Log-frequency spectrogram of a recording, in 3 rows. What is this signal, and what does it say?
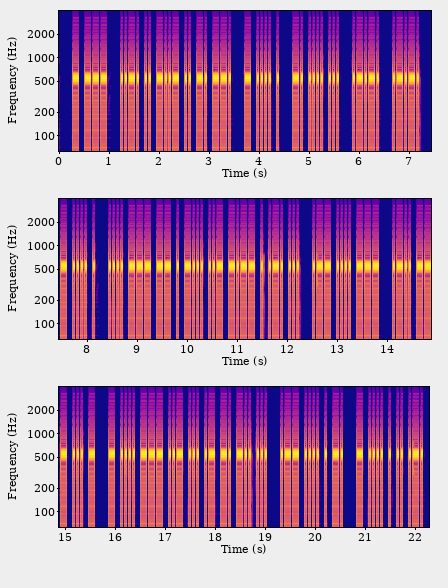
Morse code, heard as a keyed tone, about 30 wpm, 550 Hz. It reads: TO FIXING THE NHS <AR> <AR> THE HOMEBUYERS WHO LOST THOUSANDS WHEN THEIR
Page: news headlines in morse code at 30 wpm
